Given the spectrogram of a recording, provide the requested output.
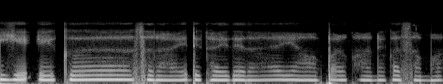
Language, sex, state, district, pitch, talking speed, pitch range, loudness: Urdu, female, Bihar, Kishanganj, 205 Hz, 160 wpm, 200-210 Hz, -19 LUFS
